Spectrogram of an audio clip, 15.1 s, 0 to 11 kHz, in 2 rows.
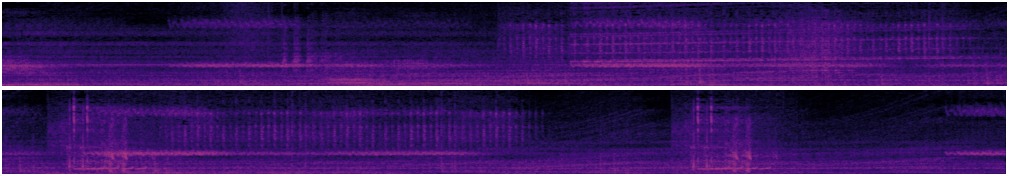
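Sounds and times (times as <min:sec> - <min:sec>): held high electronic tones: 0:07.9 - 0:11.4, 0:12.6 - 0:13.6.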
